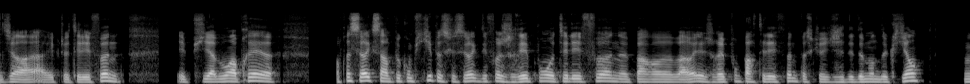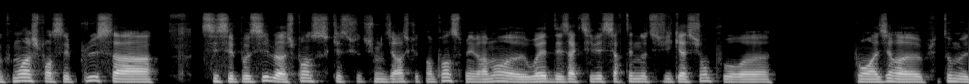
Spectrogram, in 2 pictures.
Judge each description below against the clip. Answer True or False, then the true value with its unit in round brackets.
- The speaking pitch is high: False (130 Hz)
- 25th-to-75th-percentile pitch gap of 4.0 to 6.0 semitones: False (2.8 semitones)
